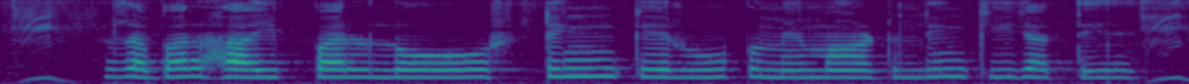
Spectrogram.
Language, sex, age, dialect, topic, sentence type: Hindi, female, 18-24, Awadhi Bundeli, agriculture, statement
